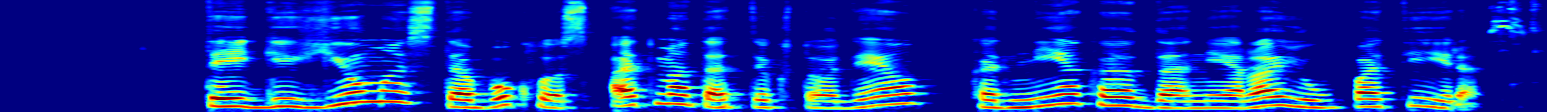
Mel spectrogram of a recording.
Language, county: Lithuanian, Utena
